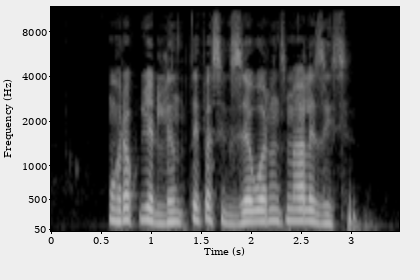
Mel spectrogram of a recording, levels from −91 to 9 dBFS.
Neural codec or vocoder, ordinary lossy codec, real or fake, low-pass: none; Opus, 64 kbps; real; 10.8 kHz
